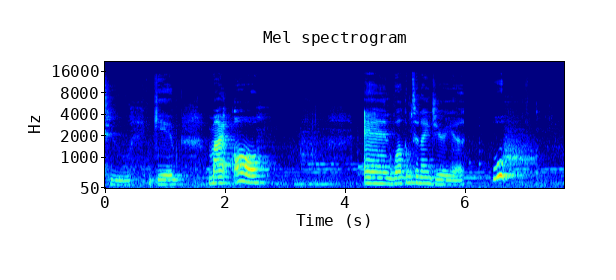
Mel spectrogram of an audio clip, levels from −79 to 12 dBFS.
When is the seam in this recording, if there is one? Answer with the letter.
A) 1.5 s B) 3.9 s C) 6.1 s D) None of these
C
